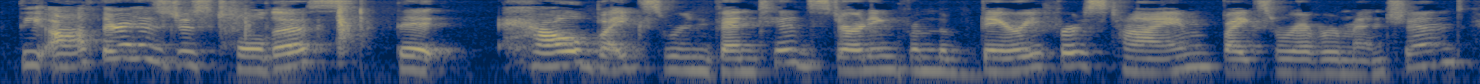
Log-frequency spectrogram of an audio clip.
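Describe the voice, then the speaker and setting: A woman with a mid-range voice speaks as a teacher leading a read-aloud. She shifts between reading informational text and thinking out loud, explaining things step by step for learners. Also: medium pitch.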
